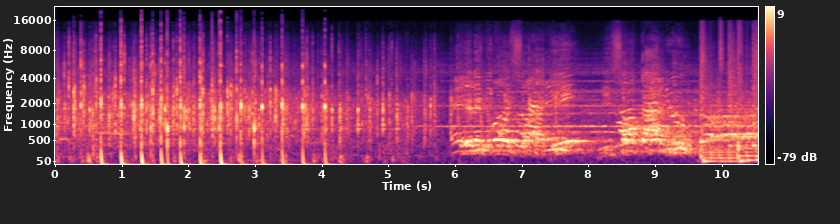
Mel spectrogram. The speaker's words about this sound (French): Donc je vous demande encore une fois de les applaudir.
